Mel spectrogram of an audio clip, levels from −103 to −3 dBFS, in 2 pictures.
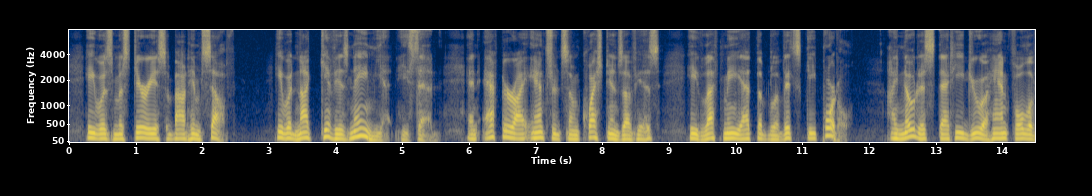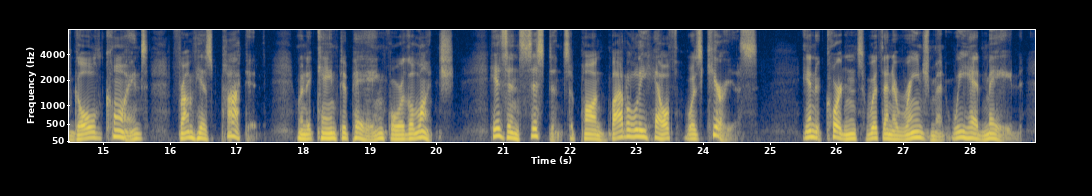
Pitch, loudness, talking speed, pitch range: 125 Hz, -17 LUFS, 135 wpm, 115-140 Hz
